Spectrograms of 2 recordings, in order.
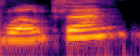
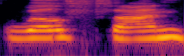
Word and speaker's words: Wiltzen: to just Wiltzen. Mhm, So yeah, everybody says Wilson, but just add a little TZ in there.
